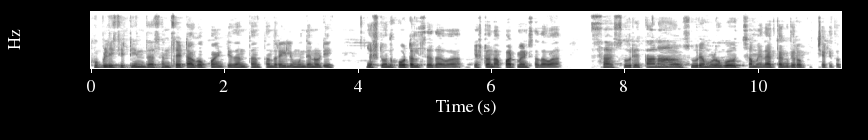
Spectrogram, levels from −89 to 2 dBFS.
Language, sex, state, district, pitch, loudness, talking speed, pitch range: Kannada, male, Karnataka, Dharwad, 130 Hz, -24 LUFS, 135 wpm, 130-135 Hz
